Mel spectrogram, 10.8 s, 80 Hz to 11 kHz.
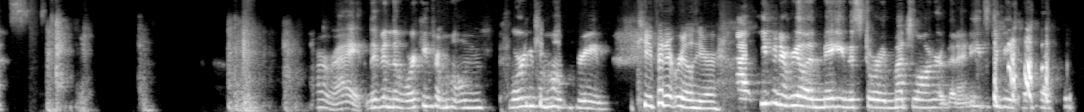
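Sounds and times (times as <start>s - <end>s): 
door closing: 2.3s - 3.2s
speech: 3.2s - 10.8s
laughter: 10.0s - 10.8s.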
